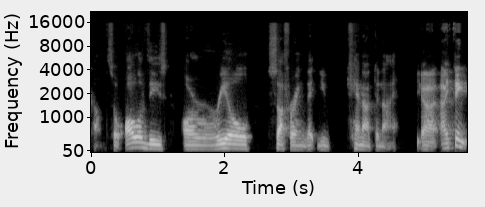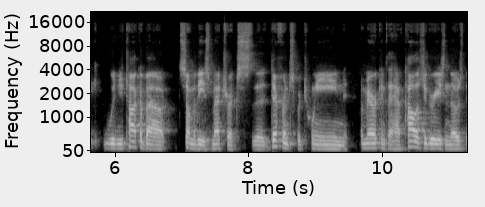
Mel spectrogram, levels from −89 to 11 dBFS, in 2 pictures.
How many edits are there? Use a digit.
0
